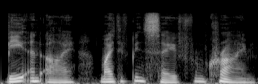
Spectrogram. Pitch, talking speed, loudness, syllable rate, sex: 115 Hz, 210 wpm, -18 LUFS, 5.1 syllables/s, male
